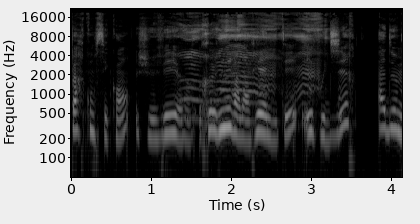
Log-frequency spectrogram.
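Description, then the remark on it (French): A baby who has just woken up cries in the background, calling out with wavering wails rising and falling beneath a man speaking for most of the few seconds. “mais comme vous pouvez l'entendre en fond, le bébé vient de se réveiller et m'appelle.”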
